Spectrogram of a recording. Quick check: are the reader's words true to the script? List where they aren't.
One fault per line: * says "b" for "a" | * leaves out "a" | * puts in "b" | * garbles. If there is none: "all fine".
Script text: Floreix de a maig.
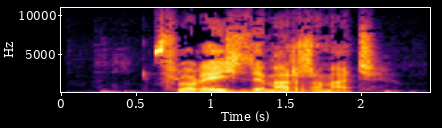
* puts in "març"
